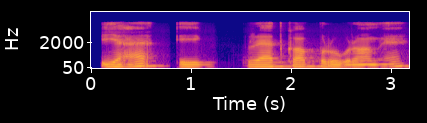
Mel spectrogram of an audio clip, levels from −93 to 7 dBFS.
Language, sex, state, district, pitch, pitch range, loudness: Hindi, male, Uttar Pradesh, Saharanpur, 130 Hz, 125-140 Hz, -17 LUFS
